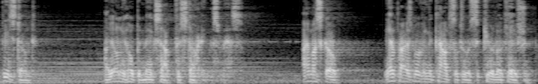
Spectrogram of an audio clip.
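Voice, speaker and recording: A man's voice: deep voice, fairly quick, pauses often, fairly bright tone, soft background music. A man playing a grave, remorseful statesman in a video game, speaking tersely and seriously. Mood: grave urgency. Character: grave, remorseful male statesman urging on a hero. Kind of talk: dramatic video game dialogue.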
